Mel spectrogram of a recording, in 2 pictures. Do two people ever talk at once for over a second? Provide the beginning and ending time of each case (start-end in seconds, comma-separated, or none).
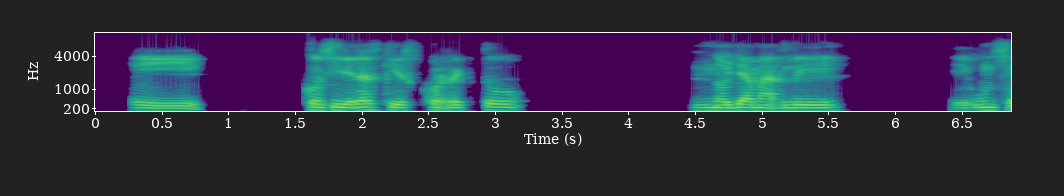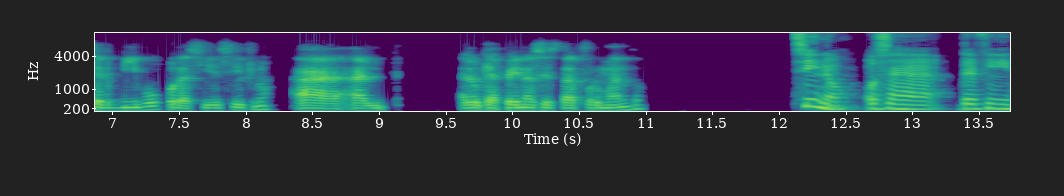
none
